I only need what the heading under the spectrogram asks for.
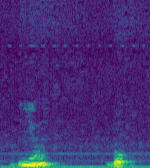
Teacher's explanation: ce sont occlusives, bilabiales, sonores, les cordes vocales vibrent, orales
